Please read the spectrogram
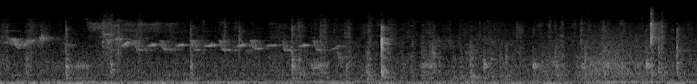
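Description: A bird singing a run of quick repeated chirping notes in the background for about the first three seconds. A sharp click comes about four seconds in and another near the end.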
